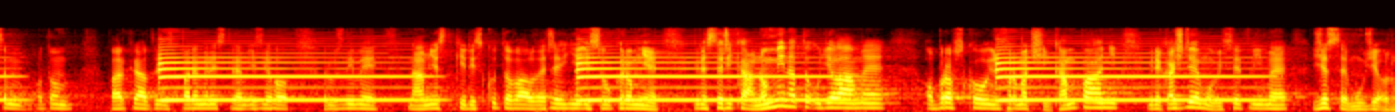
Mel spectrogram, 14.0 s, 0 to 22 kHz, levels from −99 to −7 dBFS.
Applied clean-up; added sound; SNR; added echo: none; Wind instrument, woodwind instrument; 0 dB; none.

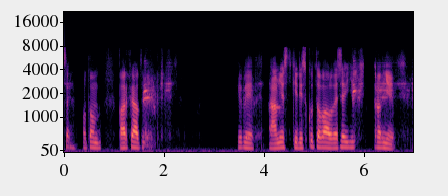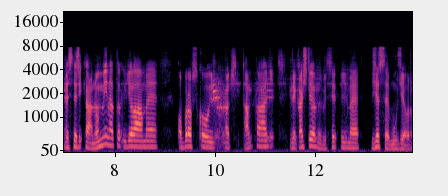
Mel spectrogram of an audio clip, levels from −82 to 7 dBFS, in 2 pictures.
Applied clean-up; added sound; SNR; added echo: neural diffusion model UNIVERSE++.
